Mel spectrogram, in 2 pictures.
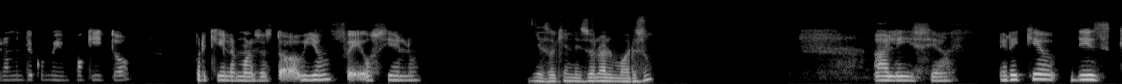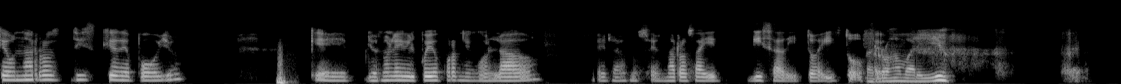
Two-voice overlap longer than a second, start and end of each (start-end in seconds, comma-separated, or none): none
